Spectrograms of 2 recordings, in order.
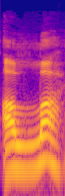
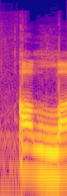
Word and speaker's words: Allah: caizse gelin detayına bakalım Allah Allah yani Özellikle buradaki yazılışı önemli Allah isminden önce gelen harfin harekesi Üstün veya ötre ise lafzatullahtaki lam şu ortadaki görmüş olduğunuz lan bu kalın okunur Evet tekrar edelim Allah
